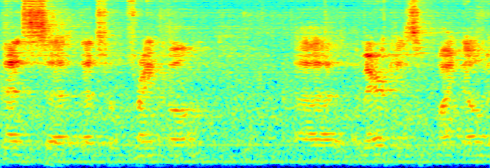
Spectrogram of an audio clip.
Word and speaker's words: Boon: uh that's from Frank bone uh Americans might know him as Frank Boone that's not really right two o's in Flemish it's pronounced O So Frank bone so now you know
